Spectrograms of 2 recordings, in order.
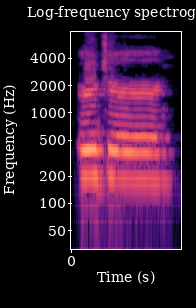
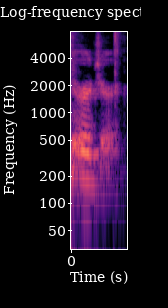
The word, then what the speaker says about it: Erger: you told her it's rhymes with Burger it's the best way to say it people mess it up a lot urger usually it's urger yeah I was trying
